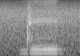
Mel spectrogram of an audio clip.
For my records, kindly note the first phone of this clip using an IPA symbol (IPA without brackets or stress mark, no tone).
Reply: d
